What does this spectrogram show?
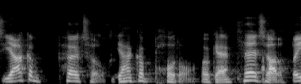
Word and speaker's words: Poeltl: How do you say Podol? It's Jakob Poeltl.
